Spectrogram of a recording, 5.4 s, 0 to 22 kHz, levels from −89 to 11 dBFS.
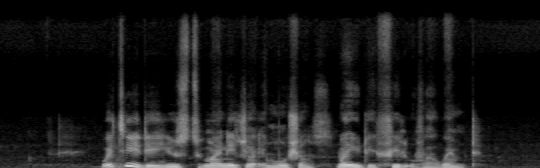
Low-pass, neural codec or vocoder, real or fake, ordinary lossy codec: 19.8 kHz; autoencoder, 48 kHz, 128 numbers a frame, DAC-VAE, trained on Japanese speech; fake; none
